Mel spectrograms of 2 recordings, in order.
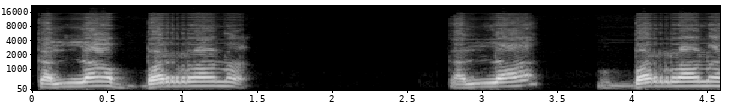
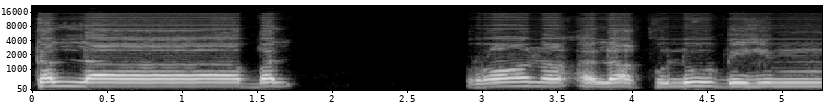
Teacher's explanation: لام نہیں پڑھ جاتا لام اور را کا مخرج قریب ہے لام ساکن کا را میں ادغام متقاربین ہو جاتا لام نہیں پڑھتے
